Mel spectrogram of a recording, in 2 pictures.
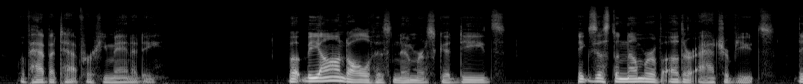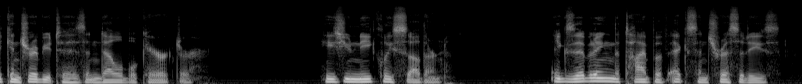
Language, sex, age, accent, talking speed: English, male, 40-59, American, 120 wpm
